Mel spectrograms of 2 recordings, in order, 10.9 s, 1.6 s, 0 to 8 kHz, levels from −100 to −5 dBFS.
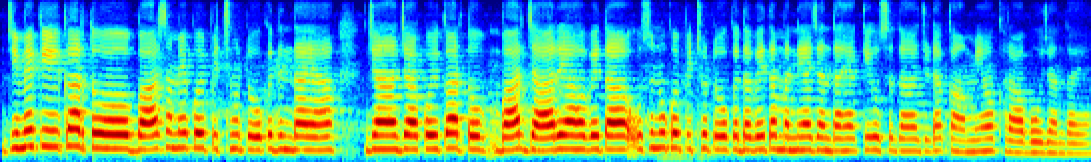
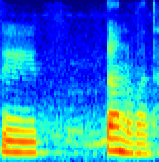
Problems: constant background noise, background conversations at intervals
